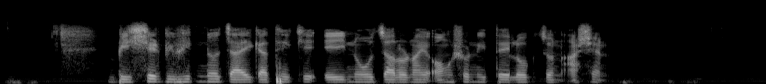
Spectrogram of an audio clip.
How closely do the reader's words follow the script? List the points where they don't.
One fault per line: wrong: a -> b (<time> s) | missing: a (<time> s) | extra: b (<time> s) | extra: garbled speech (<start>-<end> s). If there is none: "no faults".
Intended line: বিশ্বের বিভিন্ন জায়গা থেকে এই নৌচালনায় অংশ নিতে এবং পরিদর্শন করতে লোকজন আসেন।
missing: এবং পরিদর্শন করতে (5.0 s)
